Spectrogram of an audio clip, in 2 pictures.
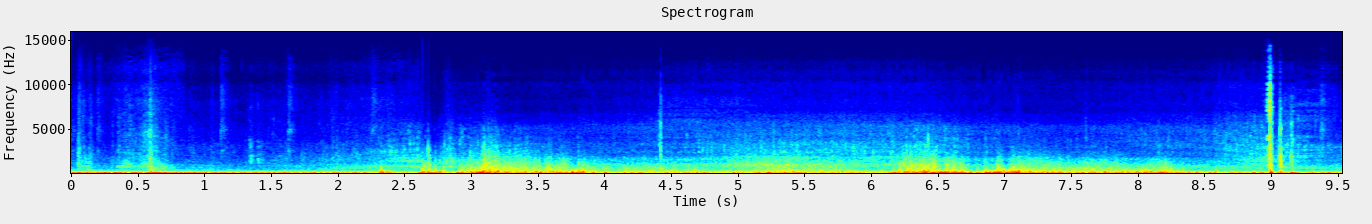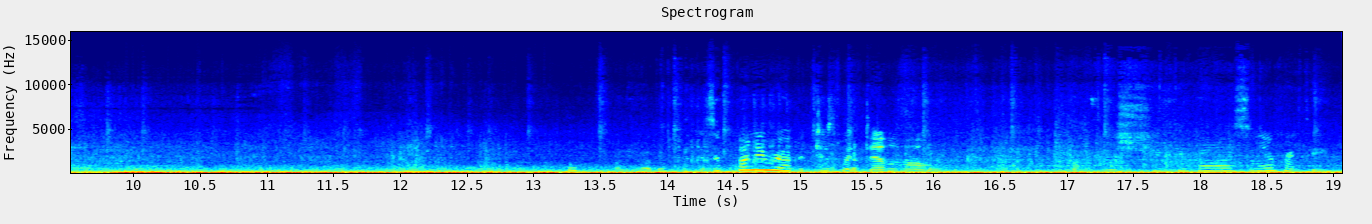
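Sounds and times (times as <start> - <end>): car engine and tyres rumbling: 0.0 - 19.0
sharp click: 8.8 - 10.2.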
